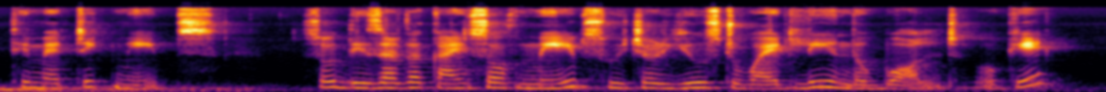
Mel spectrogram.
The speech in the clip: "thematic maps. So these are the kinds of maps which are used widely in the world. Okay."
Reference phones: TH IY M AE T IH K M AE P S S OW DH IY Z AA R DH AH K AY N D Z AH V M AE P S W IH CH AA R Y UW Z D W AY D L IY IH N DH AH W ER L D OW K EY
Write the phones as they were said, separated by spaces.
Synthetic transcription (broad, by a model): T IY M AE T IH K M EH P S S OW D IY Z AA R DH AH K AY N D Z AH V M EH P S W IH CH AA R Y UW Z D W AY D L IY IH N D AH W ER L D OW K EY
